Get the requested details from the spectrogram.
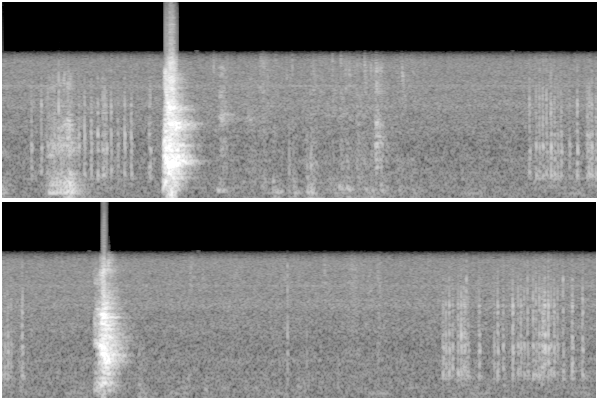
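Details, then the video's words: Eight-week-old Lab cross Australian Blue Heeler puppy barking at balloons it fears: two sharp, loud barks about five seconds apart, with quieter yelps and shuffling in between. "Puppy Afraid of Balloons"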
